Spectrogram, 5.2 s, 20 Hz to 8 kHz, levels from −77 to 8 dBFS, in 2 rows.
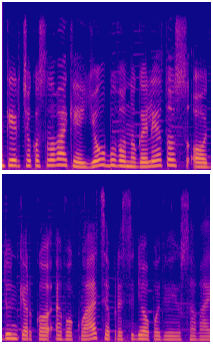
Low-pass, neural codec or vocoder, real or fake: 7.2 kHz; none; real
